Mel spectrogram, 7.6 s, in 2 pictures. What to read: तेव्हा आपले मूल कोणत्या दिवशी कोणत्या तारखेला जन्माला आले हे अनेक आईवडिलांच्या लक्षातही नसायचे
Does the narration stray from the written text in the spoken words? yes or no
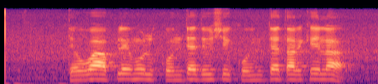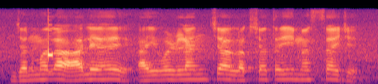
yes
